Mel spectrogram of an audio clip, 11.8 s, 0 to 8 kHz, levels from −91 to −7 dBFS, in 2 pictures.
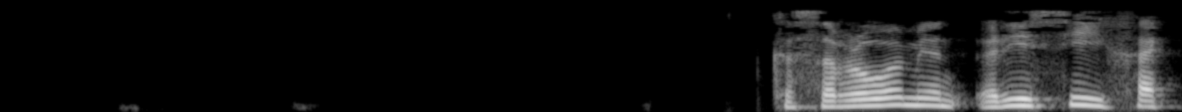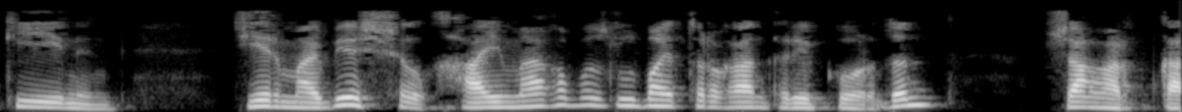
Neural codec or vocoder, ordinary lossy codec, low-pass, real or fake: codec, 16 kHz, 2 kbps, X-Codec, HuBERT features, trained on LibriSpeech; MP3, 24 kbps; 7.2 kHz; fake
